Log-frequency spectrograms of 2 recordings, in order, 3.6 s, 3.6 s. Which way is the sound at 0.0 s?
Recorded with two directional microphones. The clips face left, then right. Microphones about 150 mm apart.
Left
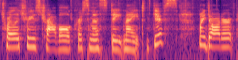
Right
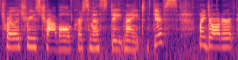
25° left (ahead or behind).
